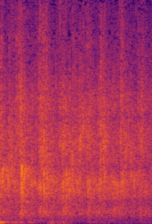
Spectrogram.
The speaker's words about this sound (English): So if you were if you were at Learn Today, anybody from Learn, Learn Today? Learn Today, give them a round of applause too. Whoa.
